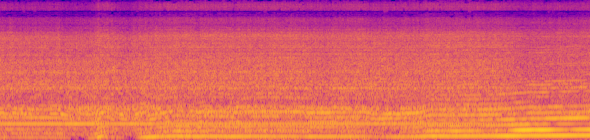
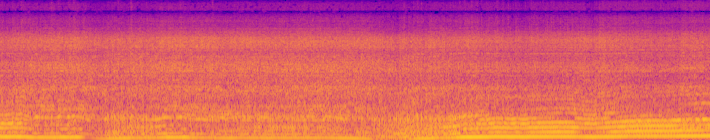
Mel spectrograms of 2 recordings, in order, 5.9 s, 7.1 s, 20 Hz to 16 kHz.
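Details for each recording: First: Tuned Samurai 40cc two-stroke with a new cylinder on a dyno after a larger main jet; buzz climbs a little then hangs flat and strained, giving 3.13 hp against a previous 3.63. It will not rev under load as it did freewheeling, and the sputter is gone. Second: Samurai 40cc two-stroke on dyno after turning head for deeper chamber, lower compression, better-exposed plug: clean scream to 14800rpm, max 4.23hp at 14700rpm, new power likely from head modification.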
